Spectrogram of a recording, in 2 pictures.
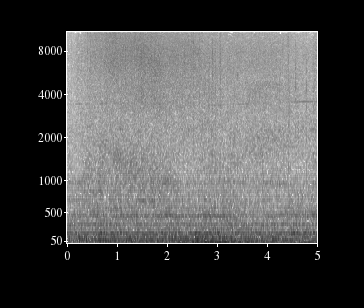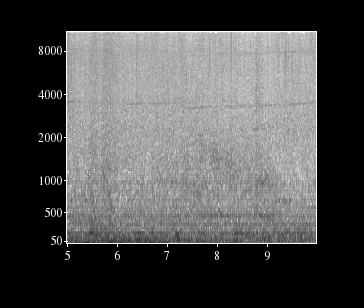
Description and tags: ENERGY TEXTURE (Looping)
A looping clip of a flaming energy sound. Could be a plasma battery or a spaceship's internal engine. Or whatever.
ambiance, energy, fire, texture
